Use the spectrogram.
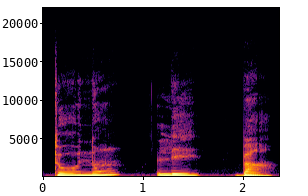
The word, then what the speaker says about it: Thonon-les-Bains: So again, we have the sound un, just like we just had in Vinziers. And in, for instance, un, as in one. Un. Bain. Les bains. So as a whole, together, ensemble, we take a good breath. Thonon-les-Bains. Encore again. Thonon-les-Bains. And maybe the real French way would be Thonon-les-Bains.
